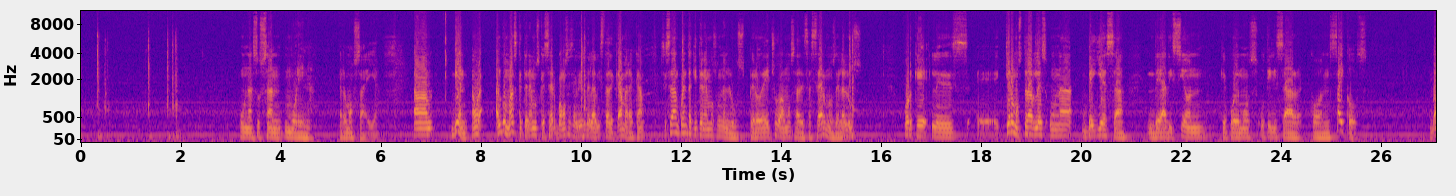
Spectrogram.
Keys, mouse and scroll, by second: 1.3 ctrl+v, 7.7-8.3 scroll down 2, 8.4-8.9 scroll down 2, 8.9-9.4 scroll up 2, 9.5 KP_0, 10.4 middle click, 10.7-11.5 scroll up 1, 11.5-11.9 shift+scroll up 1, 11.9 shift+middle click, 12.3 shift+right click, 12.9 middle click, 14.9 x, 15.5 click.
